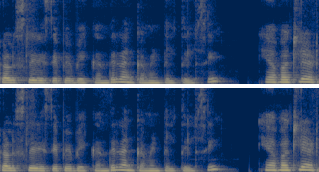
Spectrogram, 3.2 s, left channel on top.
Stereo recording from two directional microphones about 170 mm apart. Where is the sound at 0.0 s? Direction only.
15° right (ahead or behind).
